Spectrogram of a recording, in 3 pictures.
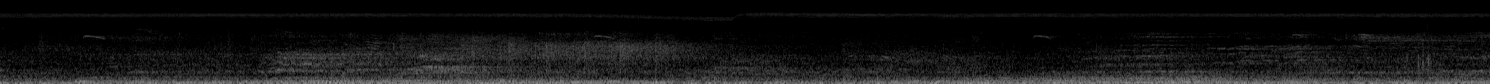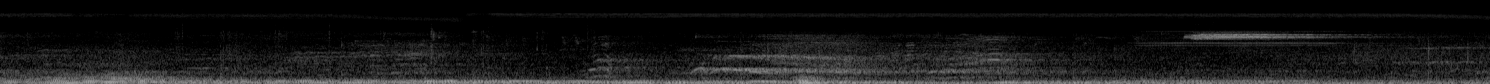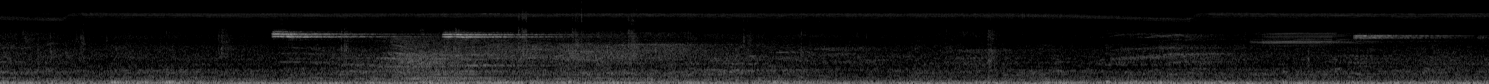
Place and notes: Liuhe Rd., Puli Township, Nantou County - Next to the basketball court
bus station, In the station hall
